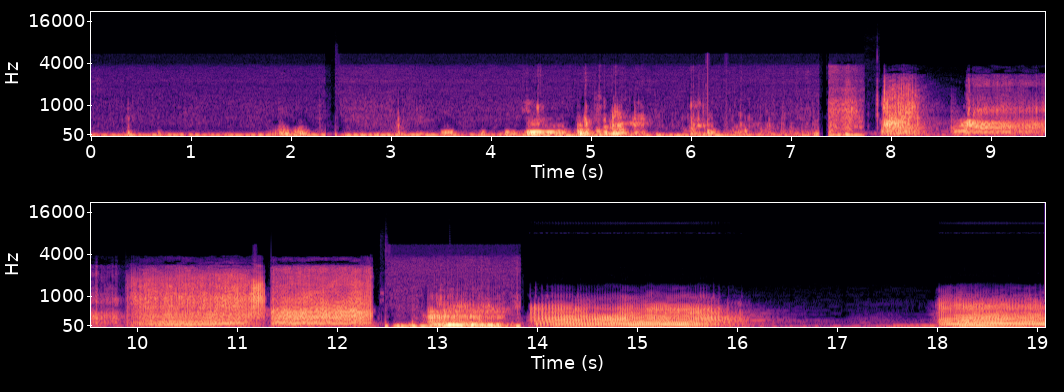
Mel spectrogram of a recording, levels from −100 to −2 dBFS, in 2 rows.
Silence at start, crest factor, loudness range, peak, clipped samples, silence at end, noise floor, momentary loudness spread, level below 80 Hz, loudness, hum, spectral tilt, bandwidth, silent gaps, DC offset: 0 s; 20 dB; 8 LU; 0 dBFS; under 0.1%; 0 s; -50 dBFS; 20 LU; -26 dBFS; -20 LUFS; none; -12.5 dB/octave; 3.8 kHz; none; under 0.1%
